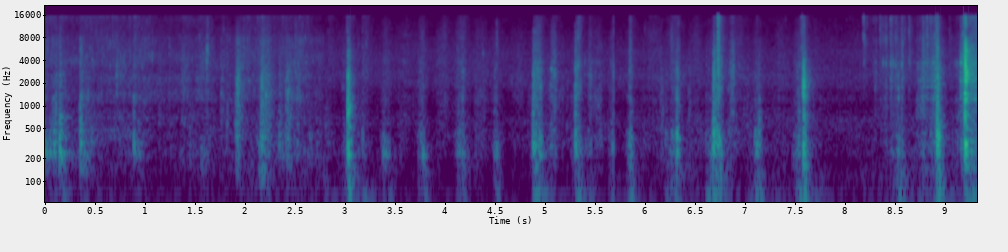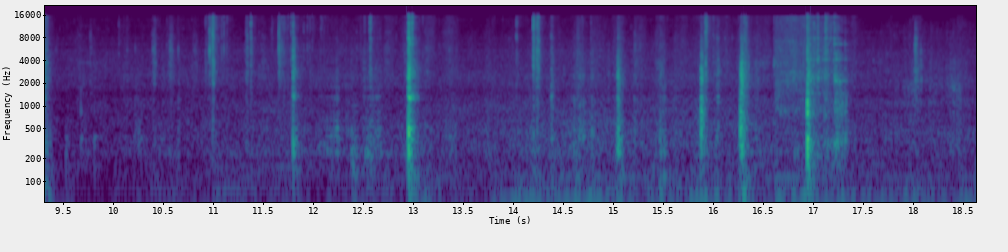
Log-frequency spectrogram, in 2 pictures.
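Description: A wooden spoon stirs and scrapes in a metal cooking pot, giving irregular knocks and clinks. Then a kitchen knife cuts through baked pastry in a metal baking tray, its blade tapping against the tray.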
